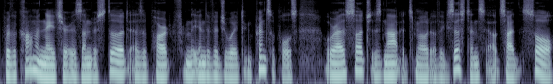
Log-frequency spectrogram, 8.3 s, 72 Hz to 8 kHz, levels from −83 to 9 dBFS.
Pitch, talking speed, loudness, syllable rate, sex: 115 Hz, 165 wpm, -19 LUFS, 5.3 syllables/s, male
